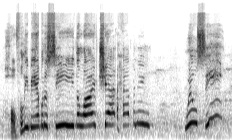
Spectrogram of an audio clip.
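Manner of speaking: very high, squeaky-pitched voice. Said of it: "You know I get serious when my voice goes up".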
